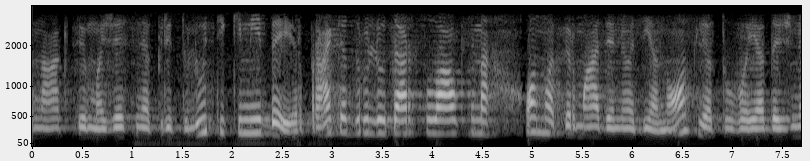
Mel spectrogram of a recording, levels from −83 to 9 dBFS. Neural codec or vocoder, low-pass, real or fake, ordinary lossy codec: none; 3.6 kHz; real; AAC, 16 kbps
